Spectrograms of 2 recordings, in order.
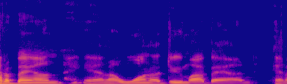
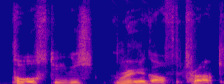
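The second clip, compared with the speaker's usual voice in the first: put-on English accent. Retelling a backstage story, quoting a man's order in an English accent. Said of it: "he did this English accent of".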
